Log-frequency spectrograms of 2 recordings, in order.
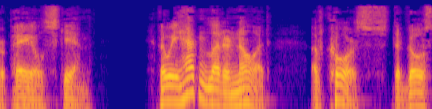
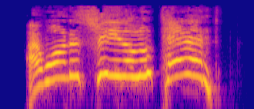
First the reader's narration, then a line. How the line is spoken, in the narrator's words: the homeless man screeched in a thin, reedy voice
